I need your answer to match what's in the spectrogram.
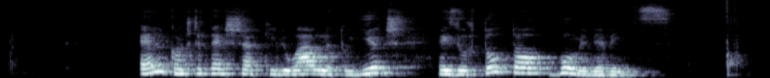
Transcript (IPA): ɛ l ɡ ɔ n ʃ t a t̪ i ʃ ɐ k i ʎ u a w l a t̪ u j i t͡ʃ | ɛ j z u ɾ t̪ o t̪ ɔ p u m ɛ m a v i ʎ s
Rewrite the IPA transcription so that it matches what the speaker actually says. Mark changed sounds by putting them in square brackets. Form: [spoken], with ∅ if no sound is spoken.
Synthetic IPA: ɛ l [k] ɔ n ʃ t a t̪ [ɛ] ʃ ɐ k i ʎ u a w l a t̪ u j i t͡ʃ | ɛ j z u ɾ t̪ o t̪ ɔ [b] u m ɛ m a v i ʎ s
